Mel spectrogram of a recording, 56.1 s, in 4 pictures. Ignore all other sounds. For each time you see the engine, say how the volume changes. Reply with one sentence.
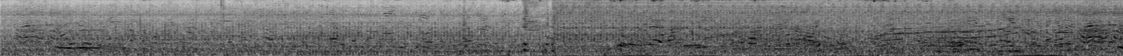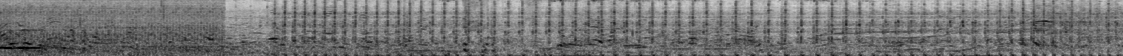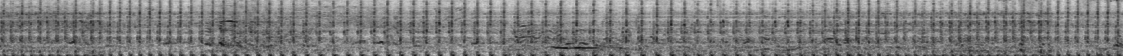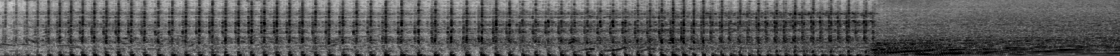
You can hear the engine from 0.0 to 56.0 s, getting louder.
